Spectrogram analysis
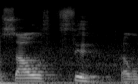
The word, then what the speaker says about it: southern: 그래서 요거는 이제 혀를 무는데 바람만 붙는 소리라서 사우스라고 발음하고 얘는 똑같이 혀를 무는데 혀가 떨려야 되기 때문에 목이 떨려야 되기 때문에 southern이라는 발음이고요.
